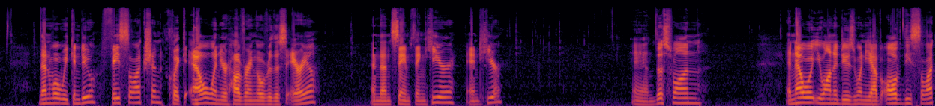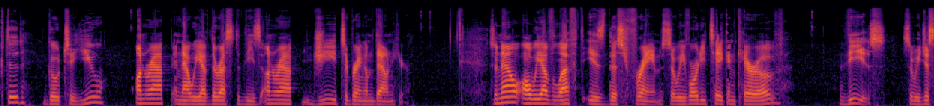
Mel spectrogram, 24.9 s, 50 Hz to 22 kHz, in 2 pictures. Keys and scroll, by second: 1.5 3, 4.4 i, 5.6 i, 6.2 i, 8.5 l, 10.0 l, 13.6 u, 16.6 g.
